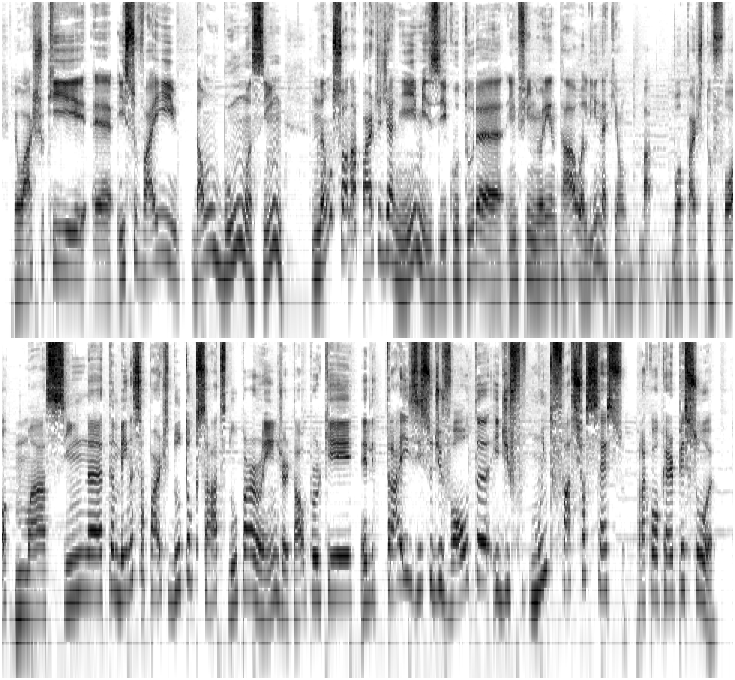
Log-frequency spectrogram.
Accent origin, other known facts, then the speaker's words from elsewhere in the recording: Brazil; nós, como brasileiros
